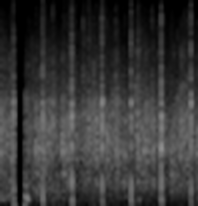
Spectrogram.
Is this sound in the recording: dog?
no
